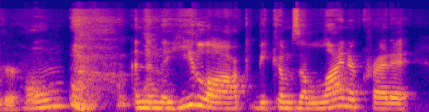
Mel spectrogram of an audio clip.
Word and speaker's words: HELOC: You can also do the, what is it, HEVOC? Is that how you say it? HELOC? HELOC.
